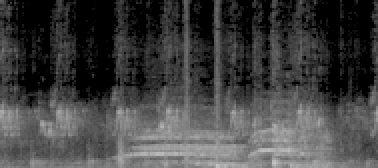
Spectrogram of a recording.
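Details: Friesian horse at a training stable in the Netherlands, taken there before an inspection, gives a loud neigh of about two and a half seconds: a high, wavering, descending whinny with a second shorter burst near the end, over faint hoof clatter.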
